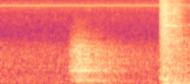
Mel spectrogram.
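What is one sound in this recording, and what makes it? A soft game menu sound plays as a choice is confirmed.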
